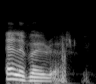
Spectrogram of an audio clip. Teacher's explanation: it's the first syllable gets the stress in elevator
